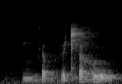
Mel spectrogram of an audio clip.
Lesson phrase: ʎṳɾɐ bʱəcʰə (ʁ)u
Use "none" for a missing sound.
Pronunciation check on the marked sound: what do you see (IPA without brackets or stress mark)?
ʁ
